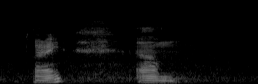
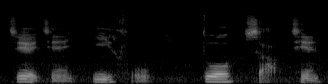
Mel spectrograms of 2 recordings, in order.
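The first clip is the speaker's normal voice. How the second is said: second slow model reading; slower than usual. Shown as a demonstration. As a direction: say it again slowly and evenly. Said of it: "let's look at some example sentences".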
